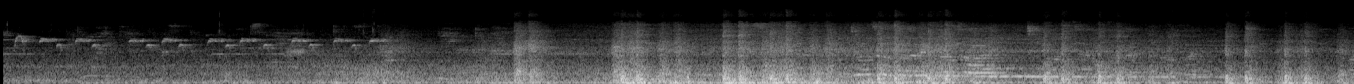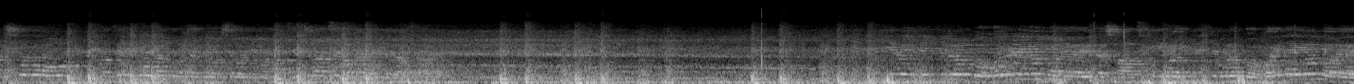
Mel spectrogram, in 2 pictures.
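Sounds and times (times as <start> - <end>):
train low rumble: 0.0 - 27.0.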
